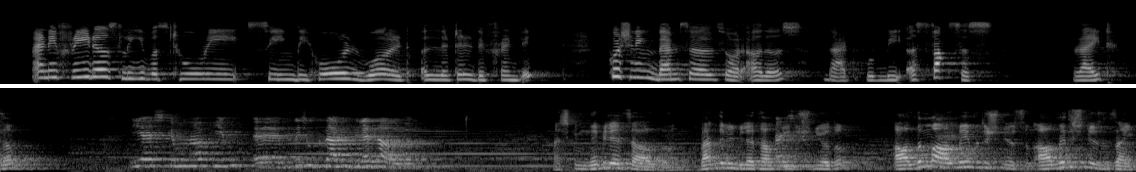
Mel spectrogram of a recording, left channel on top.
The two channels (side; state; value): both; different; correlation -0.01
